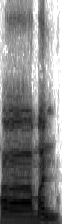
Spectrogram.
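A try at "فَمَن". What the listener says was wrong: পা টান হয়ে যাচ্ছে, হারাকাত টান হবে না। ফামান। জি, করুন এটি।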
